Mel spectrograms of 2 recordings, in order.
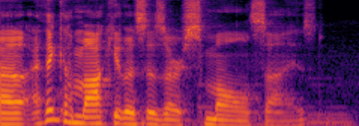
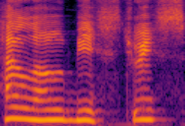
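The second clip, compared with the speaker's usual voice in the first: put-on girl voice, much higher; 11 semitones higher than usual. Game master voicing a servant creature greeting its mistress: girl's voice. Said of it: "I can do a girl's voice".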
